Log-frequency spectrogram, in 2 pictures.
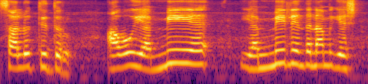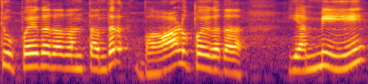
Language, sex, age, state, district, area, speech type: Kannada, female, 60+, Karnataka, Bidar, urban, spontaneous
